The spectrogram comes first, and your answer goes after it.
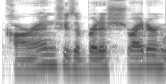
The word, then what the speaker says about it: Karen: is um Karen Armstrong I think she pronounces it Karin she's a British writer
